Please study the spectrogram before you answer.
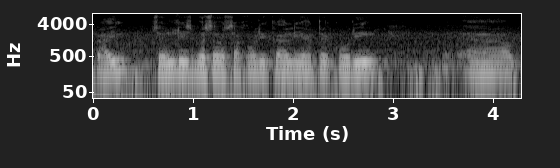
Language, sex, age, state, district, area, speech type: Assamese, male, 60+, Assam, Nalbari, rural, spontaneous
